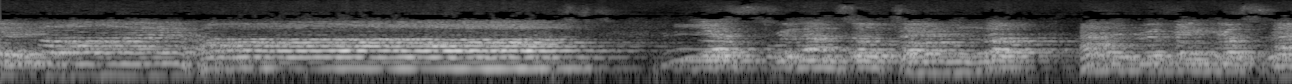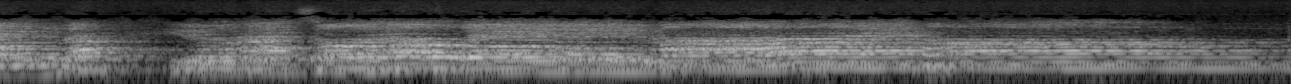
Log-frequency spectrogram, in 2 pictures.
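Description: Choir singing a cappella in held chords, with brief breaks between phrases about three and seven seconds in, and the sound fading near the end.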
